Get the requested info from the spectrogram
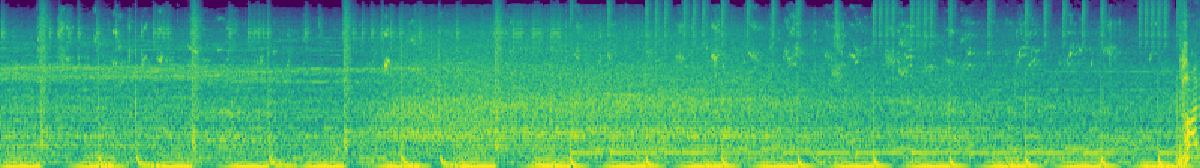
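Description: Basketball dribbled on a hardwood court, the bounces coming in a steady rhythm over a constant haze of arena noise. A steady held tone joins about halfway through.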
